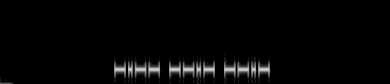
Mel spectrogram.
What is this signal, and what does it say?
Morse code, heard as a keyed tone, about 36 wpm, 700 Hz. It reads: YQQ
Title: USA Call Sign Postfixes - 3 Letters 35wpm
